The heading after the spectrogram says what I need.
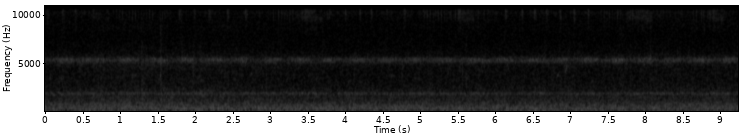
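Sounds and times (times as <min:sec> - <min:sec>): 
forest ambience at night: 0:00.0 - 0:09.2.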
